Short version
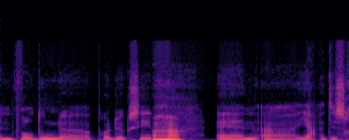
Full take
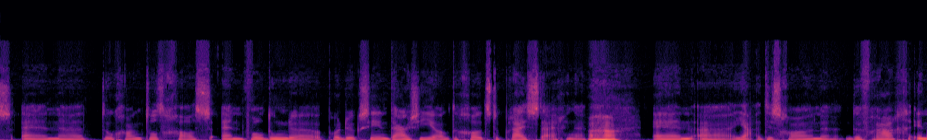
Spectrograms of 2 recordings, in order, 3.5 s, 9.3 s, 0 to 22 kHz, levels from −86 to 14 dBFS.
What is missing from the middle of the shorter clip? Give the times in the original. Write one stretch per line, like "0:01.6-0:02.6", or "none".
0:03.8-0:05.9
